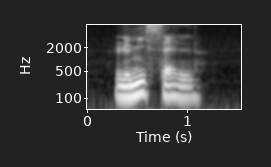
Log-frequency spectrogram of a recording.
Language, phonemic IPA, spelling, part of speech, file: French, /mi.sɛl/, missel, noun, Fr-missel.ogg
- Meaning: missal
